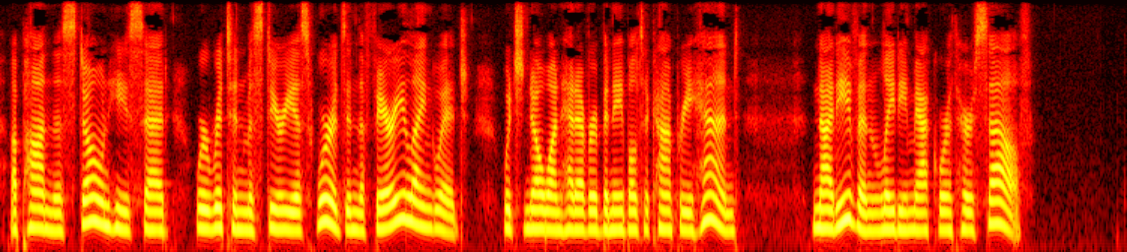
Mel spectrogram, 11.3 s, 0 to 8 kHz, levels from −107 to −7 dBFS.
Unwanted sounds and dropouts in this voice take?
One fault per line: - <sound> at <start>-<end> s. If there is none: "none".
none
